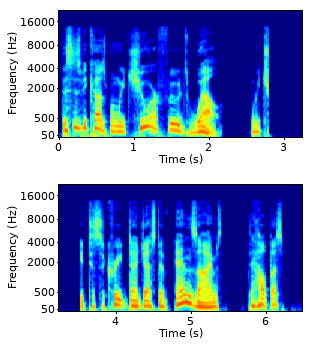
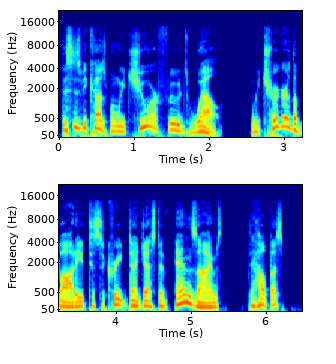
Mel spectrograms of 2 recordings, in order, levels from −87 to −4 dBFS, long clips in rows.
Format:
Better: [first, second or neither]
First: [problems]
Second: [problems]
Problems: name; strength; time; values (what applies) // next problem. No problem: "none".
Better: second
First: audio cutting out; at 3 s for 0.5 s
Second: none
